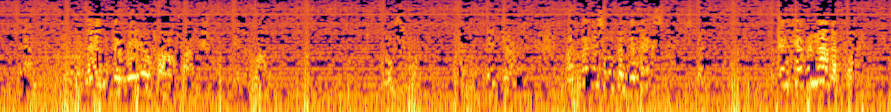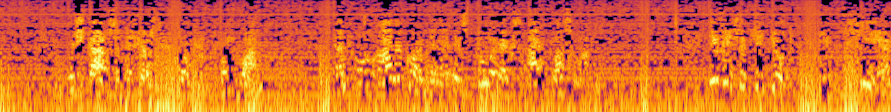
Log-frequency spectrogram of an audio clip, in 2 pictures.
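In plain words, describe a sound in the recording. An elderly man lectures calmly through a microphone, with pauses.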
